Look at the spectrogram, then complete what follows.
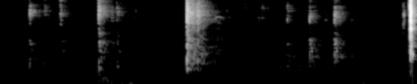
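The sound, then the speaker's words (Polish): Quick keyboard typing and mouse clicks on a computer, a handful of separate bursts with short pauses between, ending in one sharp click. No one speaks. “tylko najpierw może dla bezpieczeństwa, dla bezpieczeństwa dam na razie samą gębę a tu sobie zacznę klikać”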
